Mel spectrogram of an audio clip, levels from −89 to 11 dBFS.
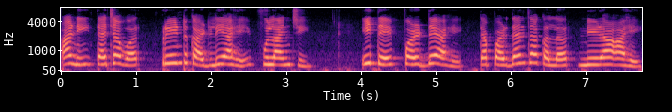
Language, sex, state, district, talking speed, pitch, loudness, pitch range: Marathi, female, Maharashtra, Solapur, 115 wpm, 320 Hz, -11 LUFS, 290-350 Hz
